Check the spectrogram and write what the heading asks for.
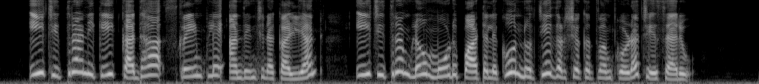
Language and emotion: Telugu, neutral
